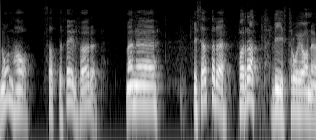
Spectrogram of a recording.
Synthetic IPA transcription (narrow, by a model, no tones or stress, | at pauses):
nɔnːɦɑɾ | sat̪̚d̪ɛfeːlfœːɾʉ̰ːt̪ | mɛn | vɪsɛt̪ːəɖɛpʰɔɾɛt̪ːviːst̪ʰɾuːɾjɑːnʉ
